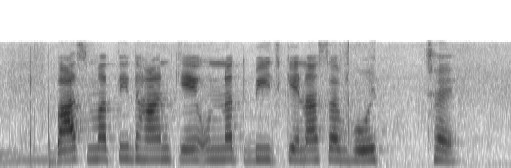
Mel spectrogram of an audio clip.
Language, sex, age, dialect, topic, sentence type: Maithili, female, 25-30, Bajjika, agriculture, question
